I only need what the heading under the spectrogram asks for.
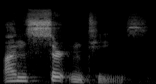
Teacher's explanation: if we say it quickly uncertainties there's a glottal stop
